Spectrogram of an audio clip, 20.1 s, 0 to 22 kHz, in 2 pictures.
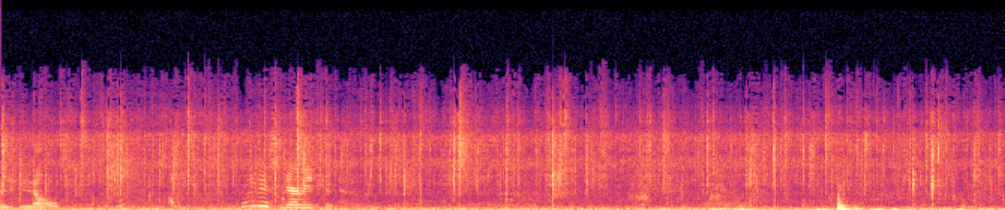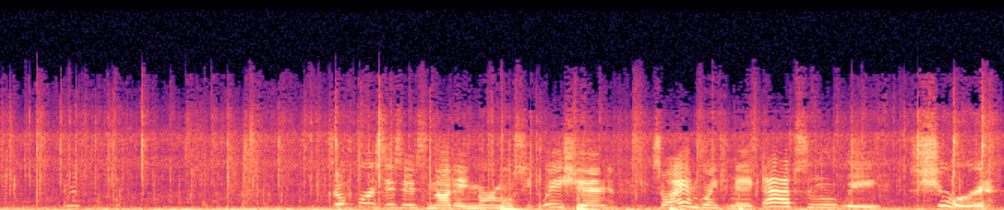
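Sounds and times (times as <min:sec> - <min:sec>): low rumble: 0:00.0 - 0:19.2
fire crackling and popping: 0:00.0 - 0:20.0
heavy thump: 0:08.3 - 0:08.7, 0:15.0 - 0:17.7.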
